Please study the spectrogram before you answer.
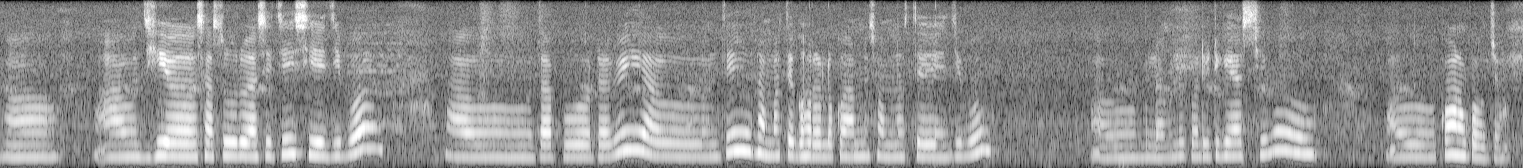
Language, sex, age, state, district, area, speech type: Odia, female, 30-45, Odisha, Jagatsinghpur, rural, spontaneous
